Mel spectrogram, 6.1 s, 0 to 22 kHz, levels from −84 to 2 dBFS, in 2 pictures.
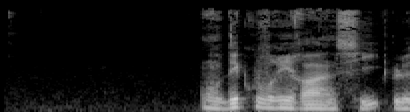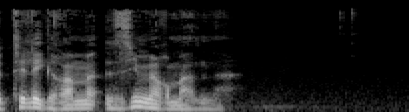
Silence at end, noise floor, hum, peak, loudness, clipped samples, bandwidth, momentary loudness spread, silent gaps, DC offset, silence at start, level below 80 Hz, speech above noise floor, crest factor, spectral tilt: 1.35 s; -68 dBFS; none; -4 dBFS; -23 LUFS; under 0.1%; 17 kHz; 10 LU; none; under 0.1%; 1.5 s; -48 dBFS; 45 dB; 20 dB; -6 dB/octave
